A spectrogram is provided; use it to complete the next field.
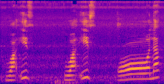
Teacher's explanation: قاف کو ادا کرتے وقت خیال رکھیں کہ یہ کاف کی آواز نہ آئے، قاف حروف مستعلیہ موٹے حروف میں سے ہے، لام کو بالکل نہیں کھینچنا کیونکہ لام کے پر حرکت ہے۔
